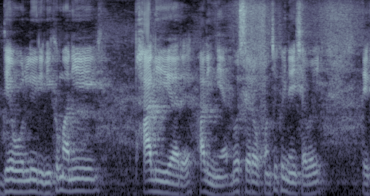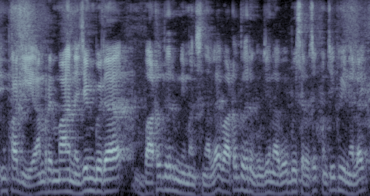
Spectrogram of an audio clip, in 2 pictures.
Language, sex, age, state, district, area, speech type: Bodo, male, 30-45, Assam, Kokrajhar, rural, spontaneous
